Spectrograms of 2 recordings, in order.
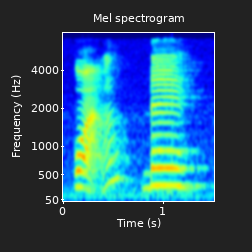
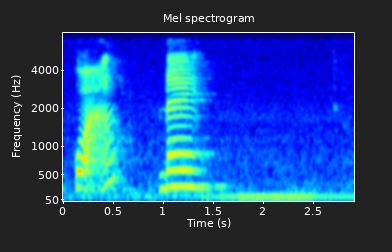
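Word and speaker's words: Quãng Đê: Quảng Đê, các em lưu ý âm an, dấu ngã. Đọc là Quảng Đê.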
